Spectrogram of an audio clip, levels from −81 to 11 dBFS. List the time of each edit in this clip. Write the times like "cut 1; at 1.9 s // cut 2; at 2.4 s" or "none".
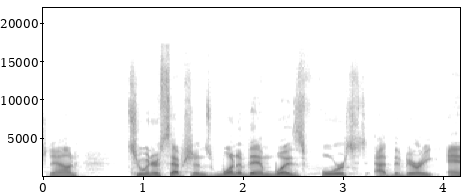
none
